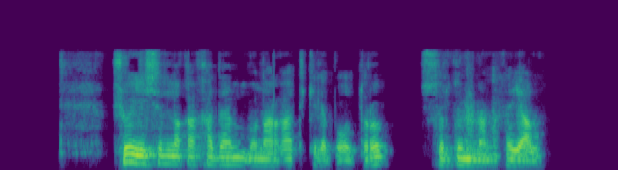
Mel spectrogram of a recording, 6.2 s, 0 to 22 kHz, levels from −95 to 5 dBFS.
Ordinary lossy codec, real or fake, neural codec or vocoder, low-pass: AAC, 32 kbps; real; none; 7.2 kHz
